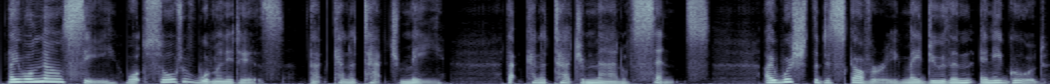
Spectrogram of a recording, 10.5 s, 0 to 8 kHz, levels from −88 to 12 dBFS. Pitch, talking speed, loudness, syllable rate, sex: 160 Hz, 170 wpm, -21 LUFS, 4.3 syllables/s, female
